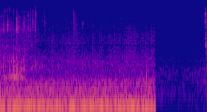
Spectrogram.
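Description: Vinegar pouring in a thin stream from a plastic bottle into a stainless steel pot, a light liquid splashing over a steady low hum. It cuts off suddenly near the end.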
